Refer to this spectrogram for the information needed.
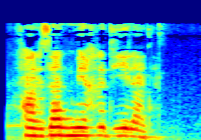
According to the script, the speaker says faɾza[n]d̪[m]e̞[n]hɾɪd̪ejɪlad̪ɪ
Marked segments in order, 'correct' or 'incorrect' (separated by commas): correct, correct, incorrect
